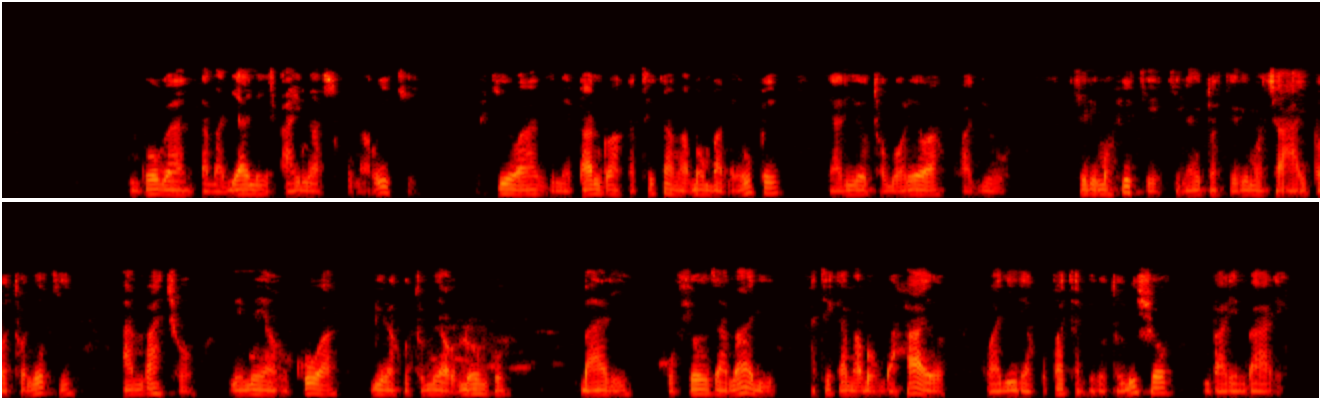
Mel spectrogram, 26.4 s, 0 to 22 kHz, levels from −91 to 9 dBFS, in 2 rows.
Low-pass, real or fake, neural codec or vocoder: 5.4 kHz; fake; vocoder, 44.1 kHz, 128 mel bands every 512 samples, BigVGAN v2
